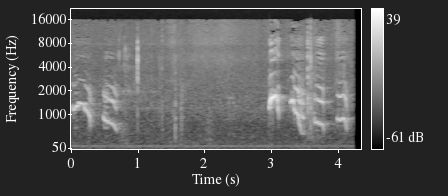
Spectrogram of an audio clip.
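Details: Puppy indoors giving short high whines and yips in quick clusters, several bending downward in pitch, with a quiet pause in the middle and a steady low electrical hum throughout.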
